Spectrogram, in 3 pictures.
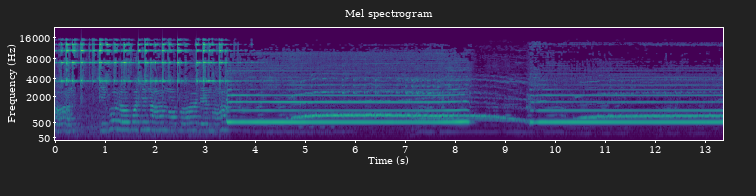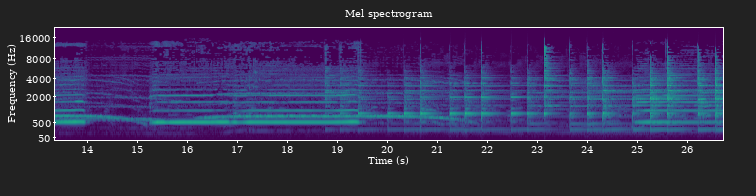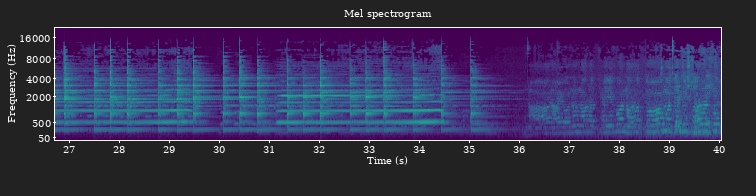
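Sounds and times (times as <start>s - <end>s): hand-held brass gong struck: 0.0s - 4.1s, 18.7s - 36.2s
wavering higher tone: 0.0s - 4.5s, 16.8s - 36.1s
conch shell blast: 18.0s - 36.1s.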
